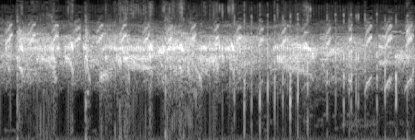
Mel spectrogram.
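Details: A mass of swiftlets in breeding excitement, a "betompok" lure call: a short, dense burst of shrill overlapping chirps with a few brief whistled notes riding on top.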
